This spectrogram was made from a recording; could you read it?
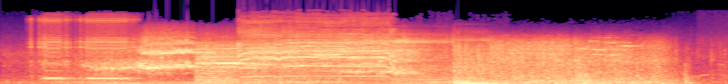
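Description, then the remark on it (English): A loud, drawn-out screech of tyres as a bus skids for several seconds, followed by a crunching, rumbling crash as it hits a person, fading out. No one speaks. “Am I covered for being hit by a bus?”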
